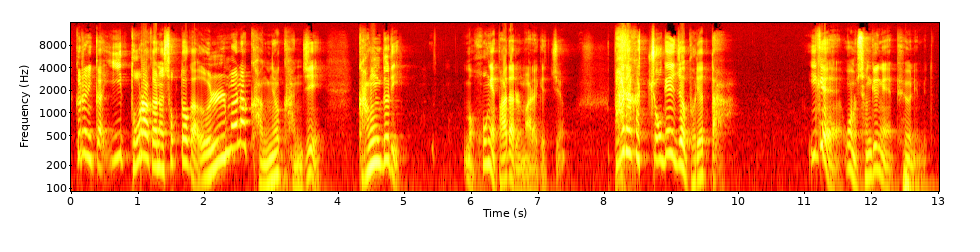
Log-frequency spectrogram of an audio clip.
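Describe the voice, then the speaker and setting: Middle-aged pastor, gravelly, wildly swooping delivery, early-morning sermon. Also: male voice, a little high, moderate pace. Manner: vivid, animated storytelling with rhetorical questions. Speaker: senior pastor.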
